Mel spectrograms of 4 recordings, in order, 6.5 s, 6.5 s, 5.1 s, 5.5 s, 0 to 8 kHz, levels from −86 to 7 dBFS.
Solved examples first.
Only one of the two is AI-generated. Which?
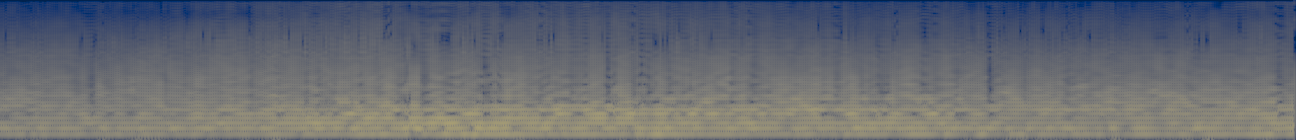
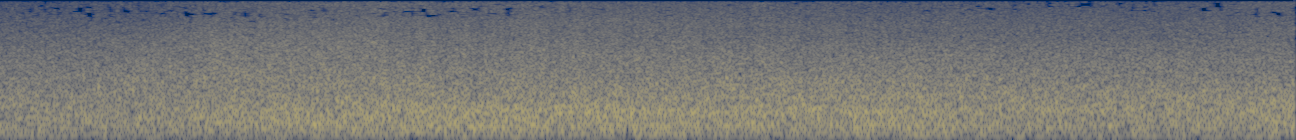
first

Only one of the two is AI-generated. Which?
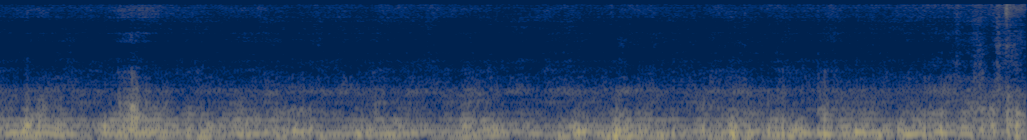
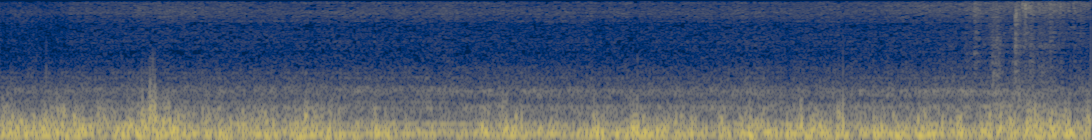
first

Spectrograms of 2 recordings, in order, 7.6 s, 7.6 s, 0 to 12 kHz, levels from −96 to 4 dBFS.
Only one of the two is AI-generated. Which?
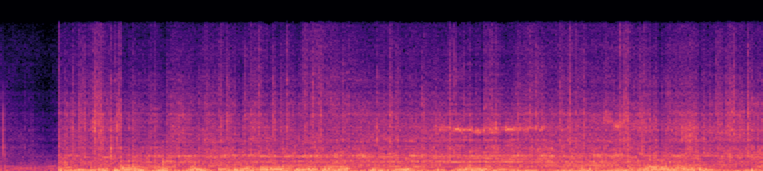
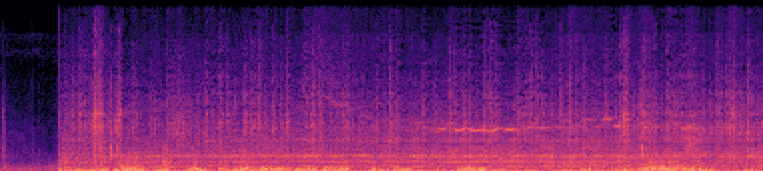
first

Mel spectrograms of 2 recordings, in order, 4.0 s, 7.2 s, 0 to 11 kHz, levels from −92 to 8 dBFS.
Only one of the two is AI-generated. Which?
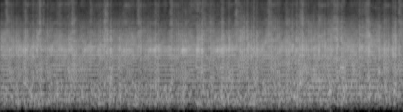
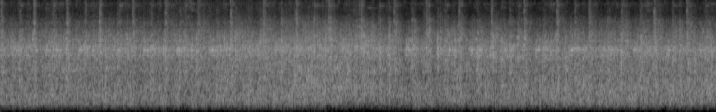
first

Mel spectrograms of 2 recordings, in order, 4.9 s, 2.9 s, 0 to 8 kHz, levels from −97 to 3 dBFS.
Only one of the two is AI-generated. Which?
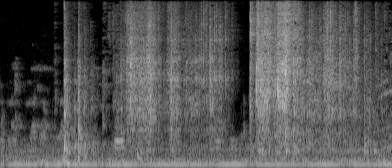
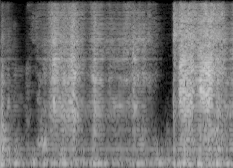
second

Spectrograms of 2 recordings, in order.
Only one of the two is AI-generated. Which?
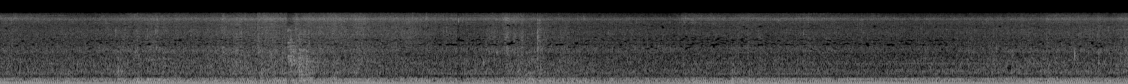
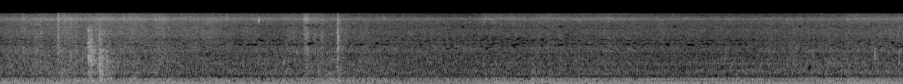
second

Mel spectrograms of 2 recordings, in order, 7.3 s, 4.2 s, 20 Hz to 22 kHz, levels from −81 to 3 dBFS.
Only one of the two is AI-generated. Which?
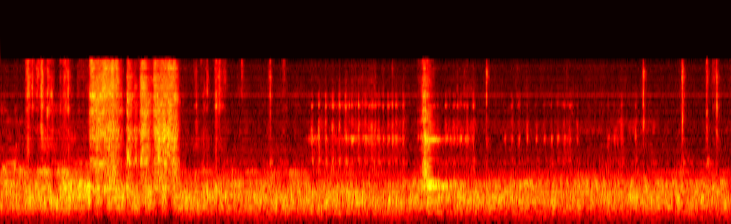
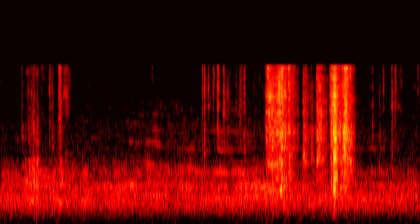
first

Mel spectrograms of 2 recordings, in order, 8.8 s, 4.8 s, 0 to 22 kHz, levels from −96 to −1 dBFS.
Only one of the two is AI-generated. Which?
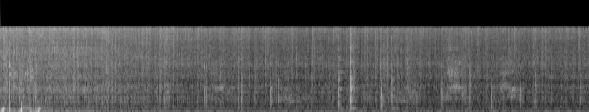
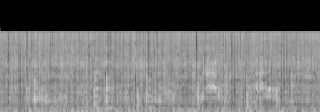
second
